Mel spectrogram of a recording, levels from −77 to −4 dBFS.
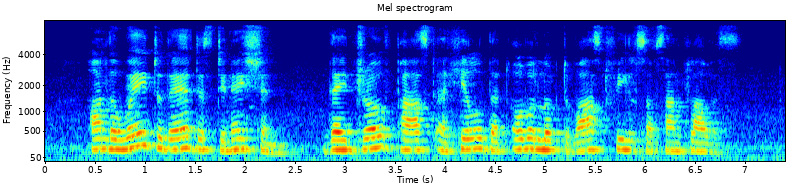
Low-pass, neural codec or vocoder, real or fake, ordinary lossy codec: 7.2 kHz; none; real; AAC, 32 kbps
